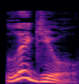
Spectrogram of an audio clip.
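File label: "ligule", English, British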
